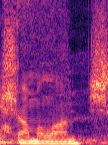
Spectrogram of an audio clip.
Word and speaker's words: Shyamalan: And then also, same guy, Shyamalan. Did I pronounce that correctly this time? Yes. M. Night Shyamalan.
